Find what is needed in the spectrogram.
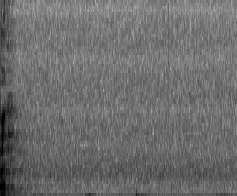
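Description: A steady low hum with two short, dull low thumps, one about a second in and another half a second later.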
